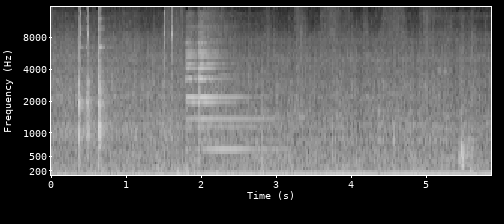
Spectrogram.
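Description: Two quick mouse clicks followed by a bright bell ding that rings out for about a second: the sound effect of a subscribe-button and notification-bell animation. A steady low hum runs underneath.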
